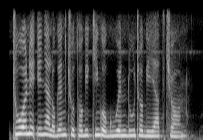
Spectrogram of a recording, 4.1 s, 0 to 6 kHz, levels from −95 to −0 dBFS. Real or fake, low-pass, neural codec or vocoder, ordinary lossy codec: real; 5.4 kHz; none; none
